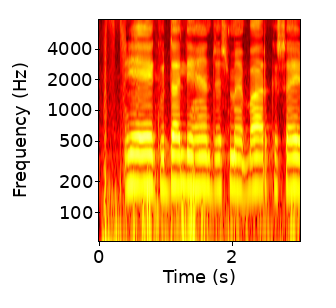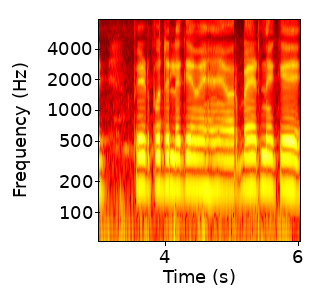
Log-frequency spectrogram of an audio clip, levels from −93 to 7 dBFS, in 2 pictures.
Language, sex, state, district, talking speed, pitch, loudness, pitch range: Hindi, female, Rajasthan, Bikaner, 170 wpm, 175 Hz, -16 LUFS, 170-175 Hz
